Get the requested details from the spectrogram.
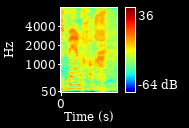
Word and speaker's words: Van Gogh: And the correct pronunciation is Van Gogh. It's not quite that harsh a Gogh. It's a Van Gogh.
